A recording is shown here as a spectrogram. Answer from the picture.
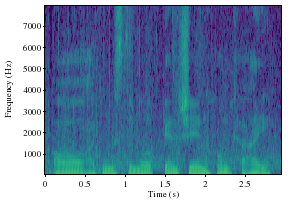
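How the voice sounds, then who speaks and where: There is noticeable background noise behind this voice. A man with a British accent speaks at a fairly low pitch. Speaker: gaming streamer. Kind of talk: live gameplay commentary. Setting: live stream.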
